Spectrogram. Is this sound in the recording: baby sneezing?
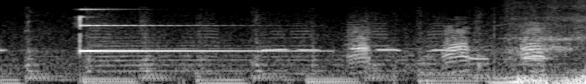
no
